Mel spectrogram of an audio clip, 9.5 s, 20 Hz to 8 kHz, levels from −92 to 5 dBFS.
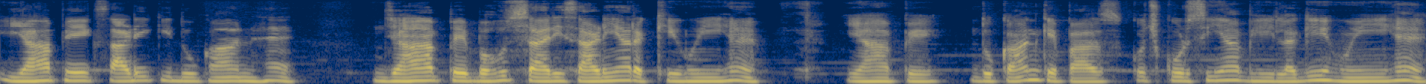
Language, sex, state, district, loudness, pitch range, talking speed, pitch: Hindi, male, Chhattisgarh, Bastar, -19 LUFS, 130-150 Hz, 165 wpm, 135 Hz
